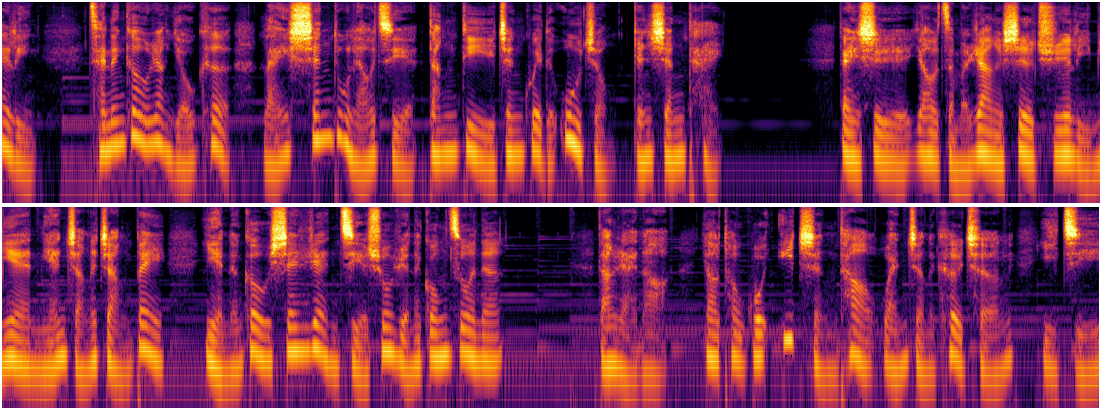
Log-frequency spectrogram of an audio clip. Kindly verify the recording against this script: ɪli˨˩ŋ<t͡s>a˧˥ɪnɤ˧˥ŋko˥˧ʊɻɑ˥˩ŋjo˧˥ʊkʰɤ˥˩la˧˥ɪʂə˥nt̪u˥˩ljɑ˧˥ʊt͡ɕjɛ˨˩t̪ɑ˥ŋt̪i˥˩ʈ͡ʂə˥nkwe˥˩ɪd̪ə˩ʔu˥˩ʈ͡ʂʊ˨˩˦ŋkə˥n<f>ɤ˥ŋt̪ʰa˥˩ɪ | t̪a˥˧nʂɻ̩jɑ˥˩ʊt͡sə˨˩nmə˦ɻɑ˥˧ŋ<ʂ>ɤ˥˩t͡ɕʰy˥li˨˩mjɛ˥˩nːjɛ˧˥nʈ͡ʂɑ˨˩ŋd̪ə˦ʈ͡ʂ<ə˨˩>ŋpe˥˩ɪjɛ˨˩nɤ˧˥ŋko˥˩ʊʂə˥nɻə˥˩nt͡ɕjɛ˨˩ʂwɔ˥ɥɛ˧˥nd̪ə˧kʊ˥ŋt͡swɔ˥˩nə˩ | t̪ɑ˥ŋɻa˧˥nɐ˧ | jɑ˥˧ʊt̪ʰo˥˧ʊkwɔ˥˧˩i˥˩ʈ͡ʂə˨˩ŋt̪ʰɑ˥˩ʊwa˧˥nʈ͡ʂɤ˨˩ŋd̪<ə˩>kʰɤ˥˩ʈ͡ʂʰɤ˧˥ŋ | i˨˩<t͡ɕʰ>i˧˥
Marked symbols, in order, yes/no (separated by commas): no, no, yes, no, no, no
